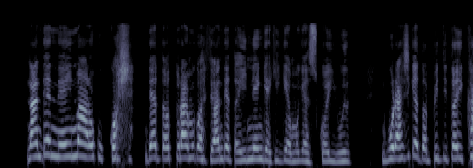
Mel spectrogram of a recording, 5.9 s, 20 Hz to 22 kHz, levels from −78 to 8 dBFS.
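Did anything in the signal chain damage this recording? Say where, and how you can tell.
No, nothing in the signal chain audibly damaged this speech recording. No stage from capture through to playback leaves a mark that can be heard in it.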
